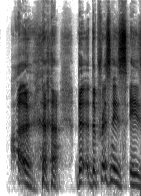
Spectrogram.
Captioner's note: groan into chuckle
